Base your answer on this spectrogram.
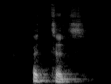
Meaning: to furnish
- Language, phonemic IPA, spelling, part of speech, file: Moroccan Arabic, /ʔat.tat/, أتت, verb, LL-Q56426 (ary)-أتت.wav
